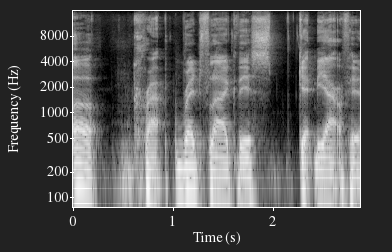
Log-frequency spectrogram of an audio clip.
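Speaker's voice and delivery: ordinary talk, nothing marked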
